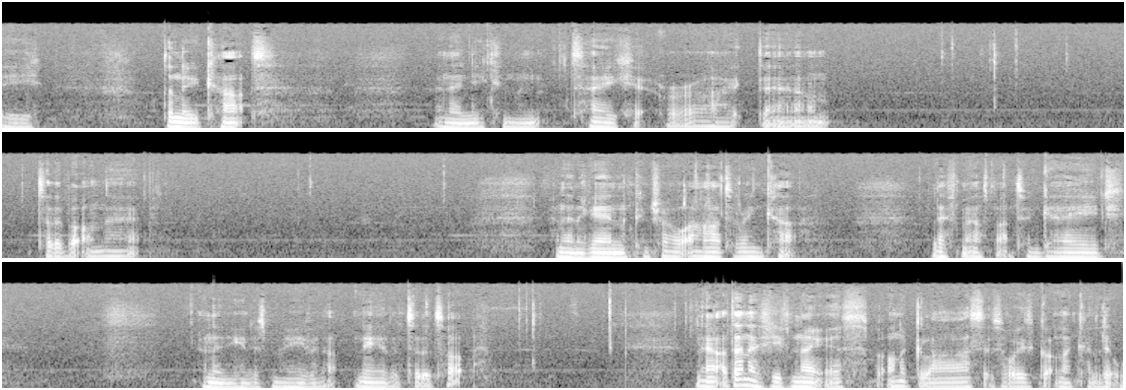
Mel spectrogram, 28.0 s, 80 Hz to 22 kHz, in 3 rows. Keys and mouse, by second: 8.6-11.9 middle drag, 11.9 right click, 12.7-13.8 right drag, 15.1 ctrl+r, 23.2-26.1 right drag.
